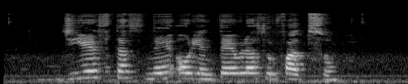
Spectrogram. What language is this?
Esperanto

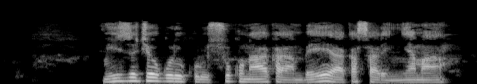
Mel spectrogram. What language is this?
Ganda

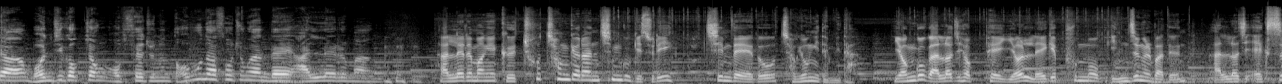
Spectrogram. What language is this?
Korean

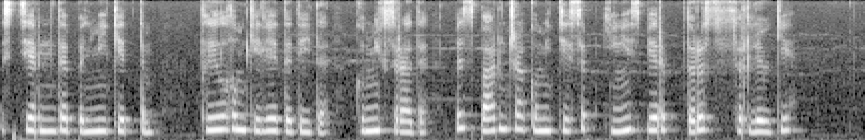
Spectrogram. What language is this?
Kazakh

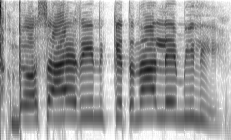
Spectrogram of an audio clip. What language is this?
Bhojpuri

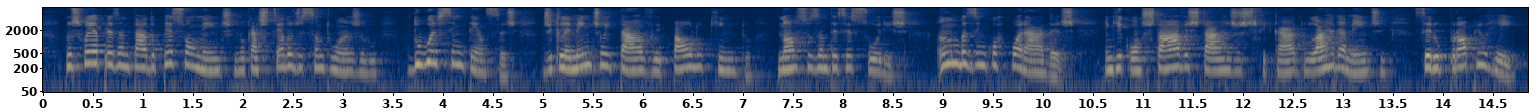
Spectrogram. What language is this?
Portuguese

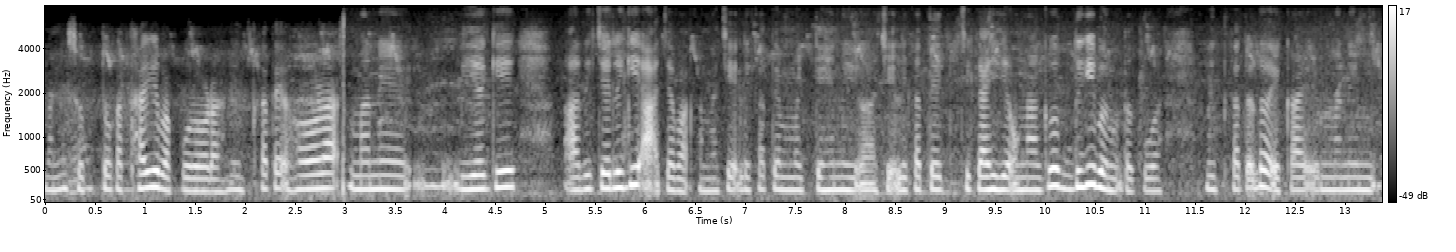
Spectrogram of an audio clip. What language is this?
Santali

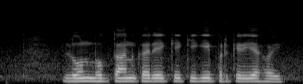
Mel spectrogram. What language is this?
Magahi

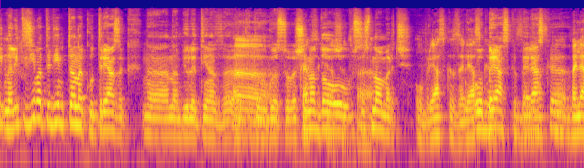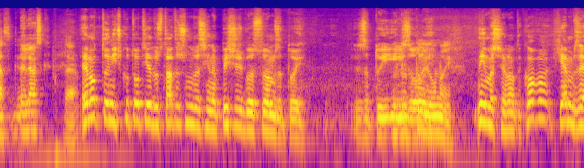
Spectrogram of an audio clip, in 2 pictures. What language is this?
Bulgarian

